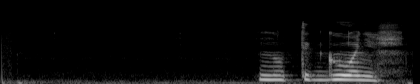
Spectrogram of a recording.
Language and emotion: Russian, angry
